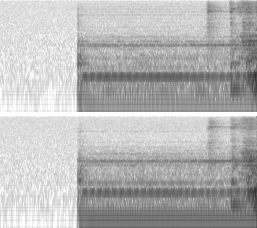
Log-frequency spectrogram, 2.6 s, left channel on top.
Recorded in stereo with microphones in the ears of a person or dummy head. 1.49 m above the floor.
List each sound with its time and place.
0.8 s a toilet flushing: 60° left (ahead or behind), 1.4 m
